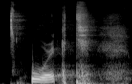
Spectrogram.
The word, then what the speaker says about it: worked: Worked. Worked. Então pode ter som de t, só que nunca pronuncia o o e.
